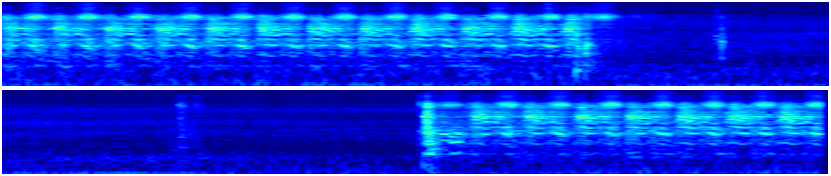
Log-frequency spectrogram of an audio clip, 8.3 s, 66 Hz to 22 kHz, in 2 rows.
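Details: 1982 Plymouth Reliant dormant 29 years, low mileage, with little or no spark: two bursts of steady starter cranking at about four turns a second, never firing; crank-no-start, later found to need ignition parts.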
